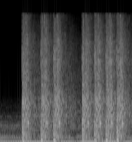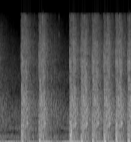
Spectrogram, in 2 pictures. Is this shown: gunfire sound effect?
yes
